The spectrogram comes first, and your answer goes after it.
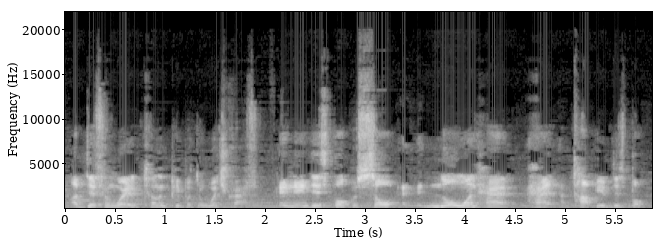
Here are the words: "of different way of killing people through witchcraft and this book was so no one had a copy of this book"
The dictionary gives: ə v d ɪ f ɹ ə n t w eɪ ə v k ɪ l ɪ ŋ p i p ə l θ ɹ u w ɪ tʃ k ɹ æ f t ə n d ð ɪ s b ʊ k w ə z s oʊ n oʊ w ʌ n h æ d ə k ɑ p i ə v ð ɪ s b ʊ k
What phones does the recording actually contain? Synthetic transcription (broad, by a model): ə d ɪ f ɹ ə n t w eɪ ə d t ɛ l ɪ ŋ p i p l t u w ɪ tʃ k ɹ æ f t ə n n ð ɪ s b ʊ k w ə z s oʊ n oʊ w ʌ n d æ d ə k ɑ p i ə v ð ɪ s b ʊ k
